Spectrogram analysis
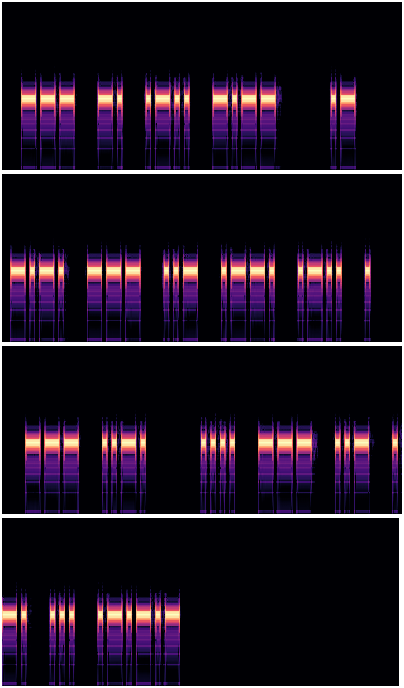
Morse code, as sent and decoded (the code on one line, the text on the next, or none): --- -. .-.. -.-- / .- / -.-. --- ..- .--. .-.. / --- ..-. / .... --- ..- .-. ... .-.-.-
ONLY A COUPLE OF HOURS.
